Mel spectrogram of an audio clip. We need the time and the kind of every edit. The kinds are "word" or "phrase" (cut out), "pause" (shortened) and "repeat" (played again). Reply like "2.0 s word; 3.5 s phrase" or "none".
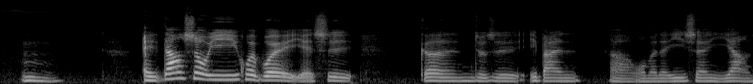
none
